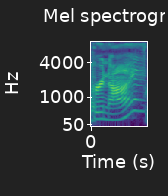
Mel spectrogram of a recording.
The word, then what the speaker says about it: Brunei: It is very popular throughout Indonesia, Malaysia, Singapore, Brunei. Is that how you pronounce that? – Brunei? – Brunei.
